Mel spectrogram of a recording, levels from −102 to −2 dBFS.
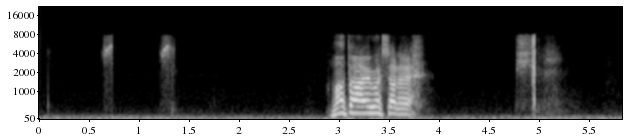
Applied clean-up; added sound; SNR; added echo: neural diffusion model UNIVERSE++.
